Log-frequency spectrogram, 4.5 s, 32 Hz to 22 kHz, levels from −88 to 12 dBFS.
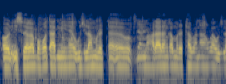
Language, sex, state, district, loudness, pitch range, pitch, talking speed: Hindi, male, Bihar, Muzaffarpur, -16 LUFS, 130-135 Hz, 130 Hz, 240 wpm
